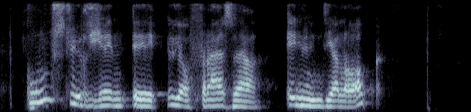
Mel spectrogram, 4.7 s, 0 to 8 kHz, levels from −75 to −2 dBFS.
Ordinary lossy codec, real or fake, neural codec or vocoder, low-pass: Opus, 24 kbps; fake; codec, 24 kHz, 1.5 kbps, HILCodec; 7.2 kHz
